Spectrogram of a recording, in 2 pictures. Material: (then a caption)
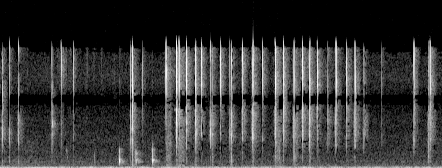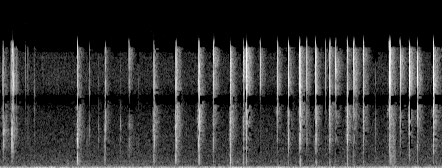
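Glass. Long nails tap and scratch a small glass bottle of glitter nail polish with a black plastic cap, making a dense run of quick, bright clicks with a faint scratchy texture. The clicks die away almost instantly over a soft, steady low hum.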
